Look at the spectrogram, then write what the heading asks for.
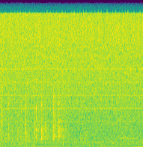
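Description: Keys clacking on a computer keyboard while text goes into an Excel spreadsheet, a quiet, brief burst of light taps over steady background hiss.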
